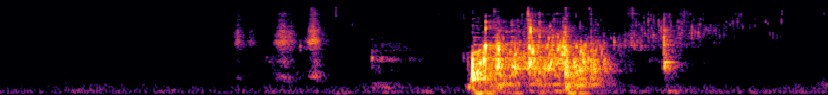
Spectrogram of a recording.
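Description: Paintbrush swished in a jar of rinse water, a short splashy burst lasting under a second, with a few light ticks just before it and a single clink just after.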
